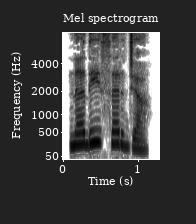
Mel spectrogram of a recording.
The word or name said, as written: ನದೀಸರ್ಜ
